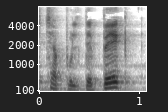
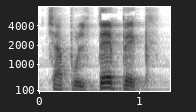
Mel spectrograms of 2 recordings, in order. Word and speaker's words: Chapultepec: vida salvo raras excepciones todas las palabras son graves es decir dicen Chapultepec con acento en la primera e y no en la segunda es decir cuando se dice Chapultepec es incorrecto la forma correcta es Chapultepec y más correcto sería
